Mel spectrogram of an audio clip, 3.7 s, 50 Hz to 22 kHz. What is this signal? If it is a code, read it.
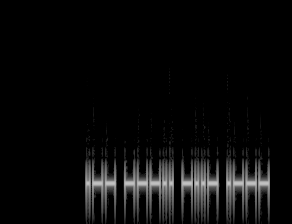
Morse code, heard as a keyed tone, about 28 wpm, 700 Hz. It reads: W8XJ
